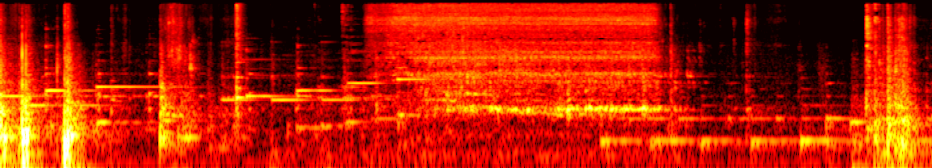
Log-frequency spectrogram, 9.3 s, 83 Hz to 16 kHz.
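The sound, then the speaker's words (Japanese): Water runs from a tap into a stainless steel kettle, about 300 cc for heating on a gas stove to brew tea. A few faint knocks and clunks come first, then a steady hiss of flowing water for several seconds, then more handling knocks. “お湯を沸かし始めますね”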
